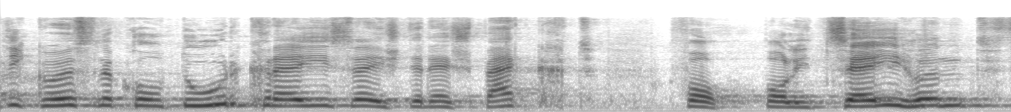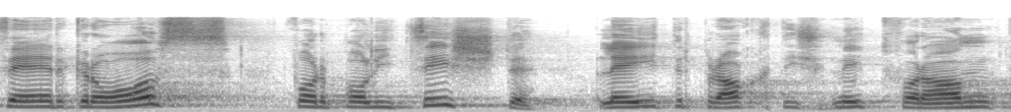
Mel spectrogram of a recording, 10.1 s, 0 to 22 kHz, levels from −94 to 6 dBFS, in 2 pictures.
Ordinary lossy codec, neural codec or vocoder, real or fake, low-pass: none; vocoder, 24 kHz, 100 mel bands, Vocos; fake; none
